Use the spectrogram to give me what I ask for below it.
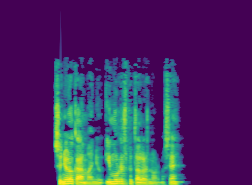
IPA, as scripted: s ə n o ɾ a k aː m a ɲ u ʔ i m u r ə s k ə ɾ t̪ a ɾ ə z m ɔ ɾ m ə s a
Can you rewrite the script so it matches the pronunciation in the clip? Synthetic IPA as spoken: s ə ɲ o ɾ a k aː m a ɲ u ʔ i m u r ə s p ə t̪ a l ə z n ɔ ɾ m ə s ɛ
